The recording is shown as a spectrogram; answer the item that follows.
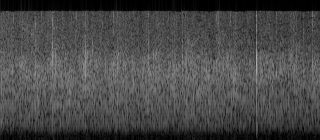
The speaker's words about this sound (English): If you give them a round of applause, they deserve it.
